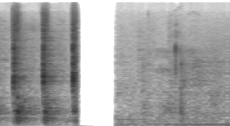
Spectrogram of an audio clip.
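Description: A cleaver chopping green onions very finely on a board for xiao long bao filling: three crisp, evenly spaced chops, then a short silence and faint handling.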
